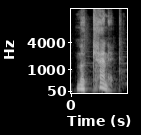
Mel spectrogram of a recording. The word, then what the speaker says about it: mechanic: the answer is mechanic the pronunciation is not very difficult but the first syllable is weak and there's a silent h mechanic right there you have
